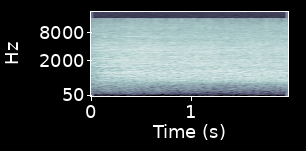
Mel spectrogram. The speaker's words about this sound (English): Why are you cheering for this horse? It's so fucking scary. It looks like, you know how it looks like a scarecrow for evil alien crows.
